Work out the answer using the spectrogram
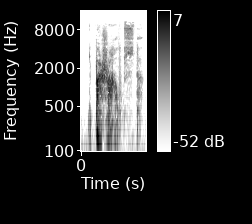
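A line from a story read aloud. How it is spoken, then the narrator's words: Choked angry tearful whisper. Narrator (Russian): прошептала Лёлька, давясь злыми слезами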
